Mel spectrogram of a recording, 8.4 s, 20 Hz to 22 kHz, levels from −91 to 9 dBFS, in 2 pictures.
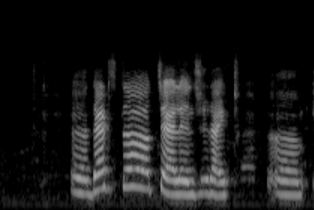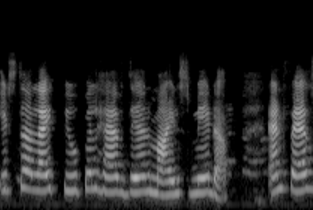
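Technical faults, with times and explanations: No technical faults are audible.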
